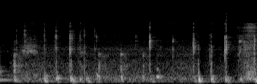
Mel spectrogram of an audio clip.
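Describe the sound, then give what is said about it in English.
Rapid, uneven clicking of fast typing on a keyboard, steady throughout, with a murmur of voices in the background. “Someone is typing madly.”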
